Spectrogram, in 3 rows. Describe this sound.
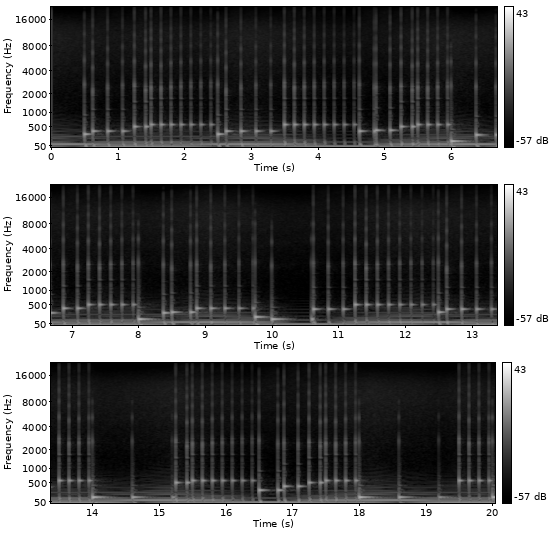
Instrument samples > Percussion
Bongo Blips with low-frequency drum loop 120-bpm
loop, 120-bpm, bongo, blip, percussion-loop, drum, percussion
